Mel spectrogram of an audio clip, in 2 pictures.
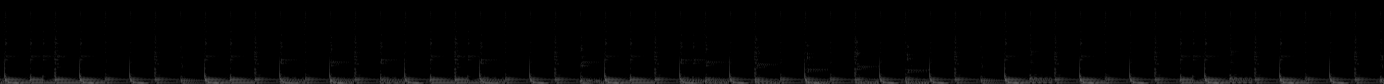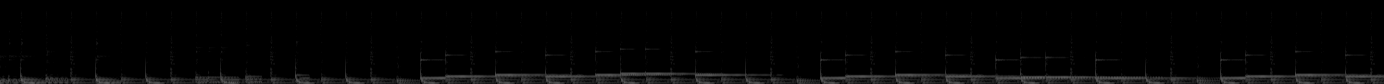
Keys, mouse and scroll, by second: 0.5 click, 0.7-1.5 scroll, 1.8 shift+scroll, 2.8 click, 3.5 shift+click, 5.4 m, 7.1 click, 7.8 click, 8.3 shift+click, 9.9 m, 10.5 click, 10.8-11.4 scroll, 11.8-12.4 scroll, 12.8-15.0 shift+middle click, 15.6 click, 16.8 Tab, 19.3 click, 20.6 click, 21.5 click, 22.7 g, 23.6 x, 25.0 click, 26.6 a.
